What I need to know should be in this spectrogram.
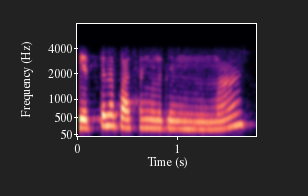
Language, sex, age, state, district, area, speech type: Tamil, female, 60+, Tamil Nadu, Dharmapuri, urban, conversation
